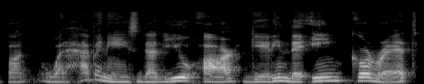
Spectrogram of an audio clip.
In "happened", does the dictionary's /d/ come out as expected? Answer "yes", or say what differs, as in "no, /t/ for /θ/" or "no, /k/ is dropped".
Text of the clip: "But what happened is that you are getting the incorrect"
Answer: no, /d/ is dropped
